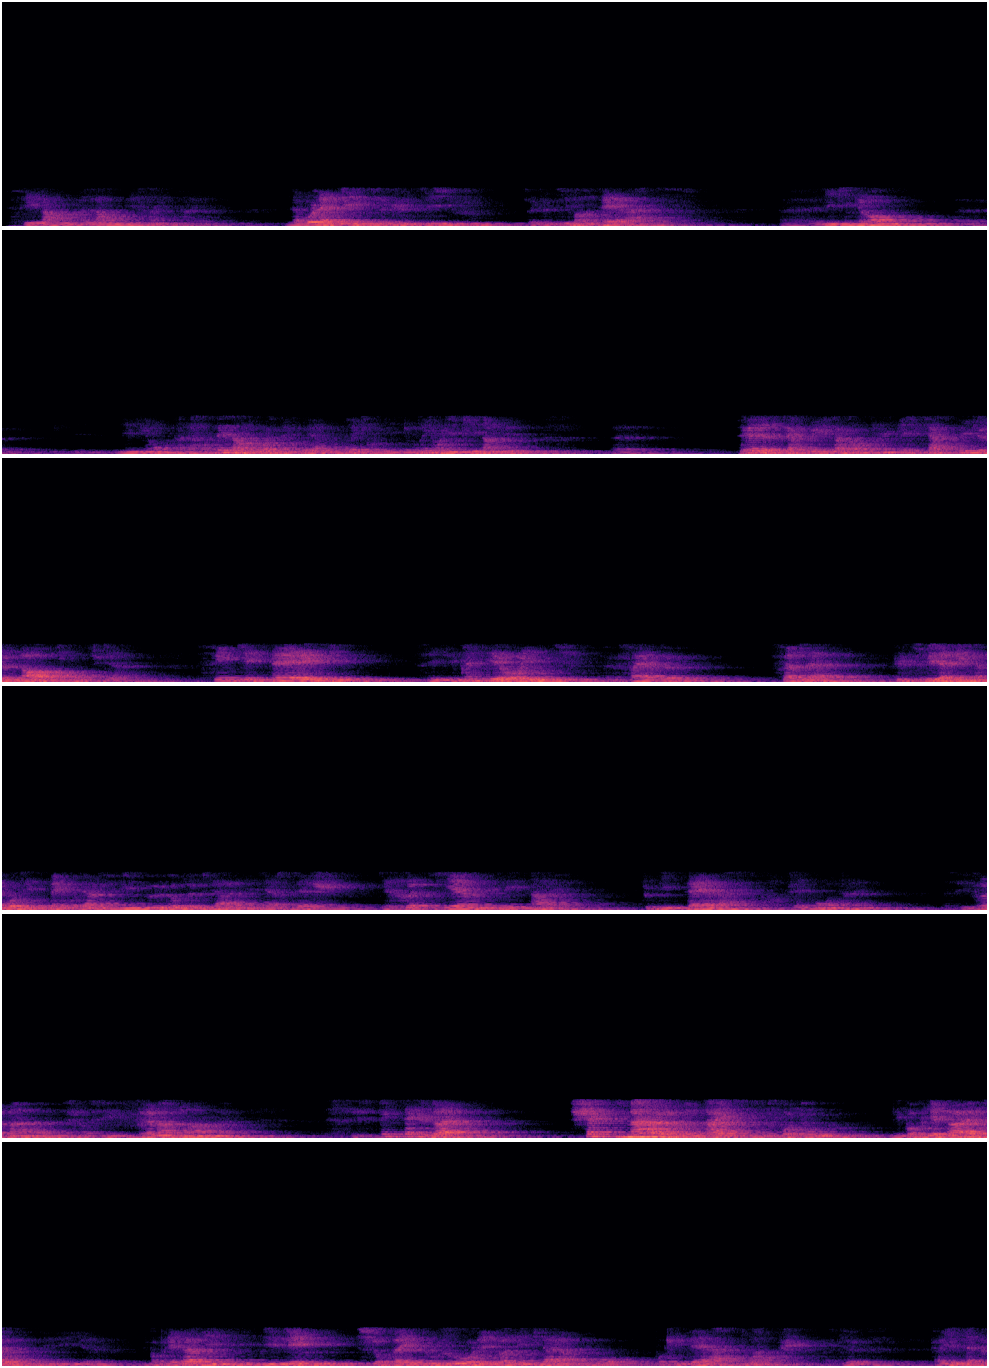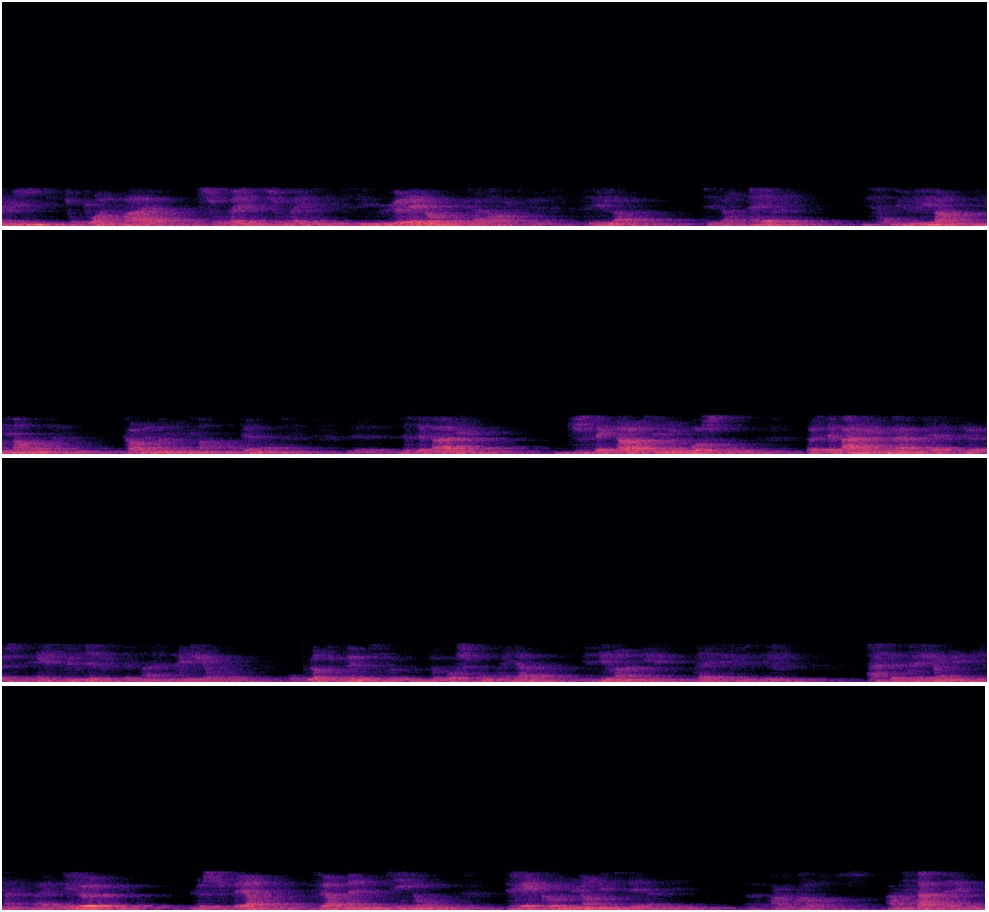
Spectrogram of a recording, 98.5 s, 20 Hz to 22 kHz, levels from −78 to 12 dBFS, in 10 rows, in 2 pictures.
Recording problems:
room echo; strong; dies away in 1.4 s
off-mic speech; far
high frequencies cut off; severe; nothing above 4 kHz

